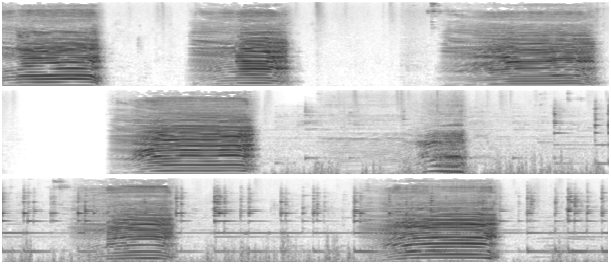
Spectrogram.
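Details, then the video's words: Moos from cattle, several long, resonant calls with strong harmonics. The first ones are clean, and later ones sit over rustling noise and a faint steady tone. "Cow sound"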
